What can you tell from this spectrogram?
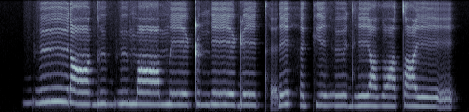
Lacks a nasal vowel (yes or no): yes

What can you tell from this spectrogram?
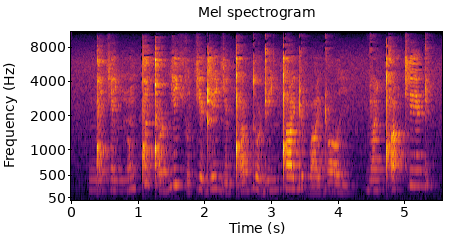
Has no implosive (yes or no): yes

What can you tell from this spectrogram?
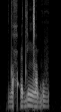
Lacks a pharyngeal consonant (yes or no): no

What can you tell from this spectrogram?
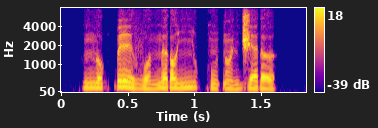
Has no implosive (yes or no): no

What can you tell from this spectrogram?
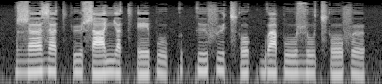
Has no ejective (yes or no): no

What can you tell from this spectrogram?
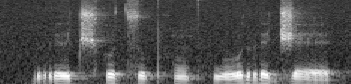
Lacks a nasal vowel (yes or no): no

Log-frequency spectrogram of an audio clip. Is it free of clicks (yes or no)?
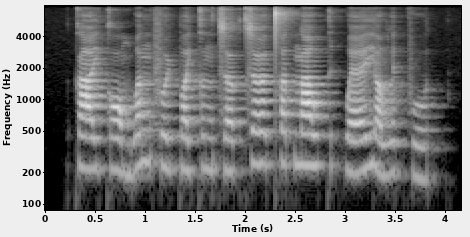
yes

